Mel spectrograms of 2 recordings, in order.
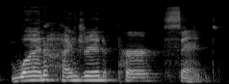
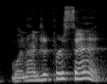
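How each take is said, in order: First: "One hundred percent" drawn out slowly, every word weighed; slow emphatic repeat. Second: Said in the usual way. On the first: Real, not acted. Vlogger doubling down to viewers, slow and emphatic. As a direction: lean on each word to seal it. Agreeing with her own point.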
